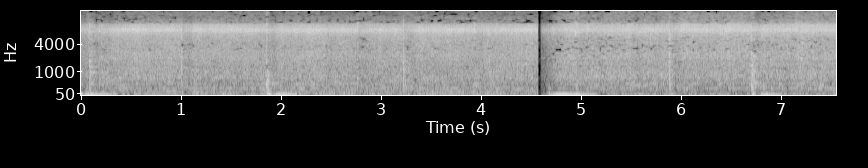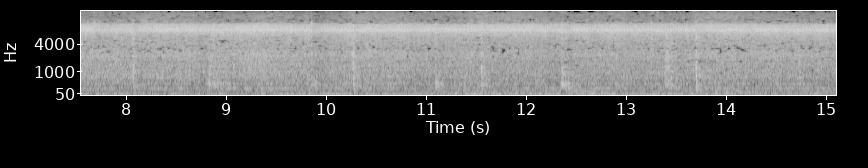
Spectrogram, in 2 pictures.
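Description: Grated cauliflower sizzling steadily in hot mustard oil in a steel kadai while a metal spatula stirs and scrapes through it. The sound drops out briefly about four and a half seconds in.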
